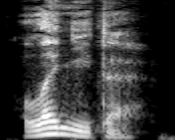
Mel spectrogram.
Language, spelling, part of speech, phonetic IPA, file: Russian, ланита, noun, [ɫɐˈnʲitə], Ru-ланита.ogg
- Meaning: cheek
